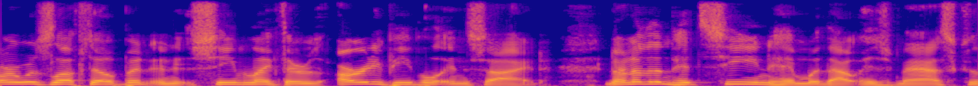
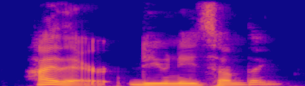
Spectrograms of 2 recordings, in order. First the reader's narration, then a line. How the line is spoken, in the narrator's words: Peter said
